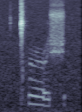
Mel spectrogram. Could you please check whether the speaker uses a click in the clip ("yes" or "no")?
yes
